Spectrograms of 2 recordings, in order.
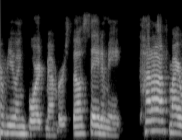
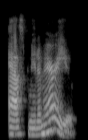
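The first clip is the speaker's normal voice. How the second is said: secretive, hushed, half-whispered stage whisper; 4 dB quieter than usual. Retelling what she half-whispers to a volunteer: imitating her own half-whisper. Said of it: "I'll whisper in his ear".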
